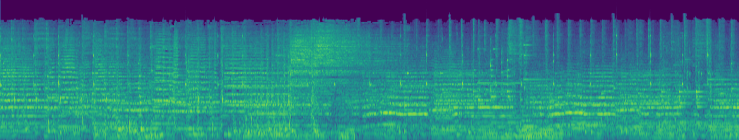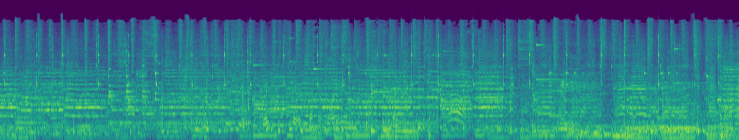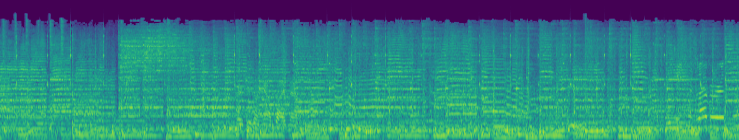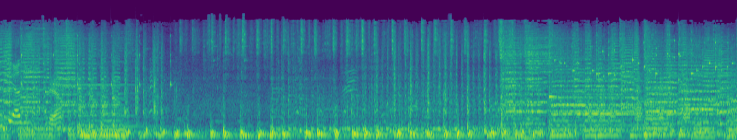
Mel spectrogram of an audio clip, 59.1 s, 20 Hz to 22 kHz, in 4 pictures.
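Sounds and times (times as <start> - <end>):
marching band playing: 0.0 - 59.0
sharp percussion strikes: 0.0 - 59.0.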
